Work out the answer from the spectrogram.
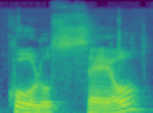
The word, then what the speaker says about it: Colosseo: then finally the word colosseo and again that's the syllable i'm stressing and the magic happens the a opens up so i hope this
